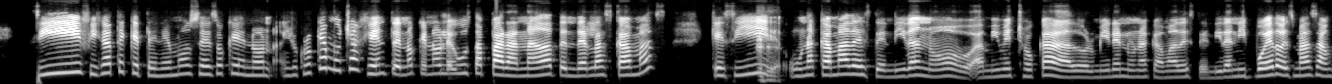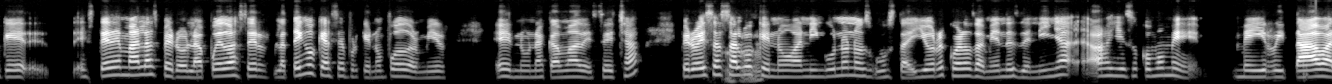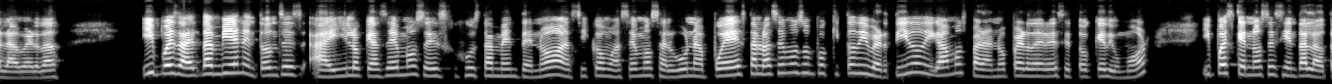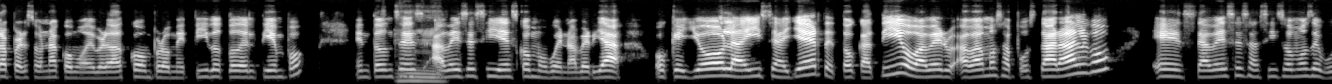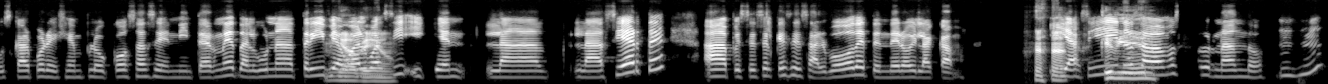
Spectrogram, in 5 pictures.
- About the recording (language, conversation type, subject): Spanish, podcast, ¿Cómo organizas las tareas del hogar en familia?
- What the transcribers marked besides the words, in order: tapping; chuckle; chuckle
